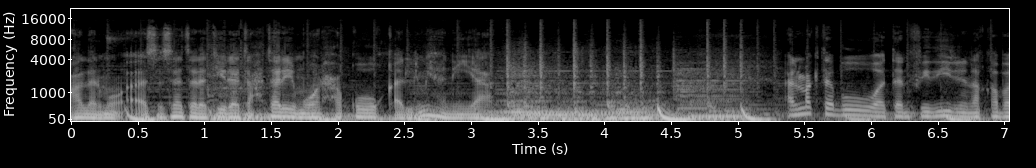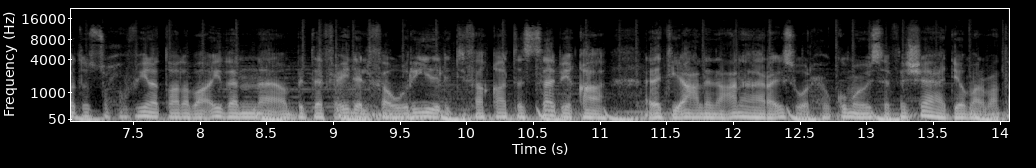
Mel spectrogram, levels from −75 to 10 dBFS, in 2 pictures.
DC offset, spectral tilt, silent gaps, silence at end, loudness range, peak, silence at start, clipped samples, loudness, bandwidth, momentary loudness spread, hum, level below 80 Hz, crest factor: under 0.1%; -6.5 dB/octave; none; 0 s; 3 LU; -6 dBFS; 0 s; under 0.1%; -19 LUFS; 15 kHz; 5 LU; none; -22 dBFS; 10 dB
